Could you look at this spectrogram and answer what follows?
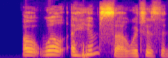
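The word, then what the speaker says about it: ahimsa: Um how does uh spirituality uh the concept of um uh sorry how to pronounce that word? Uh uh aimsa. Oh, aimsa.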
